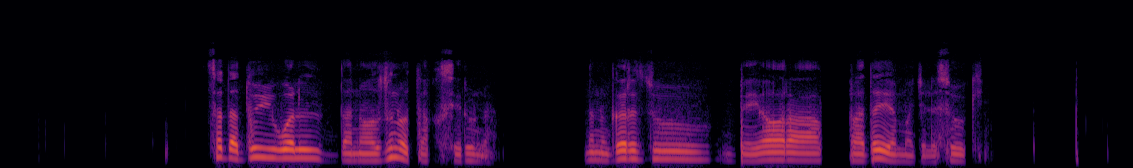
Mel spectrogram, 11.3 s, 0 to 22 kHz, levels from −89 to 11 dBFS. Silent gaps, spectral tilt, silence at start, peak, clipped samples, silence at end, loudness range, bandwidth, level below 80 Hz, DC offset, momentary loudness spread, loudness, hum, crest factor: 5.03-5.80 s, 8.23-8.45 s, 9.67-9.72 s; -7.5 dB/octave; 2.1 s; -16 dBFS; under 0.1%; 1.5 s; 4 LU; 7.8 kHz; -84 dBFS; under 0.1%; 13 LU; -36 LUFS; none; 20 dB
